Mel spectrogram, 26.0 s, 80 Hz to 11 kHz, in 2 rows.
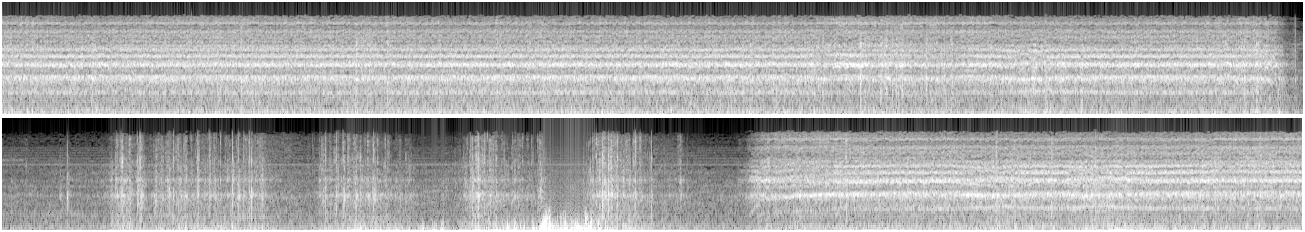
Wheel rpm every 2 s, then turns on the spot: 160, 160, 160, 160, 160, 160, 80, 20, 20, 20, 90, 160, 160.
12-20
